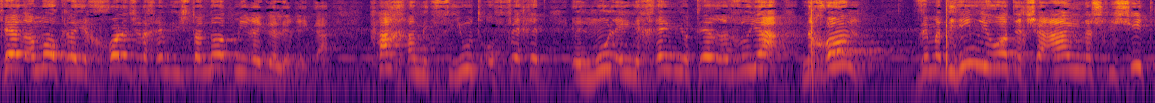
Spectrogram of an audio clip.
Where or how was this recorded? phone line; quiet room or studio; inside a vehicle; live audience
live audience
